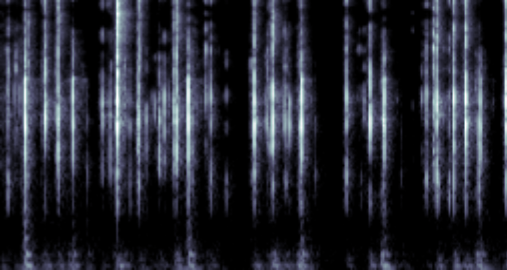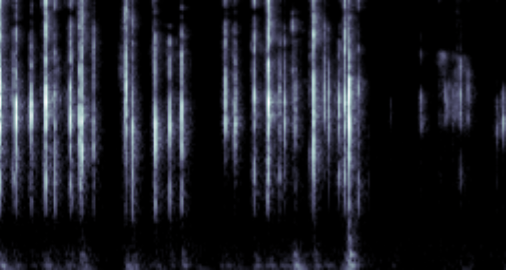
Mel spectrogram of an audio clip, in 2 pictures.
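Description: HyperX Alloy Origins Core mechanical keyboard with HX Red switches and backlit black and red PBT keycaps, typed on with fingertips in a side close-up. Quick bursts of bright, clicky keystrokes with sharp clacks come in uneven runs, broken by short pauses, and the sound stays high and crisp with little low rumble.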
